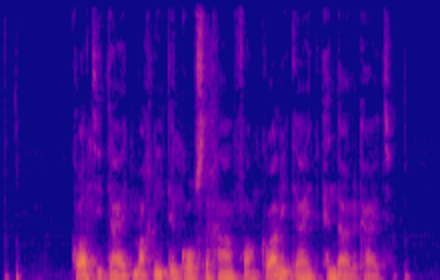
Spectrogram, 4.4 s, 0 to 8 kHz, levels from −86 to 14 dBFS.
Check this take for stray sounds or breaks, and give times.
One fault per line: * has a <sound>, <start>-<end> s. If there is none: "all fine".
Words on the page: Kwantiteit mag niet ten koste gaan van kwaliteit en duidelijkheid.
all fine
